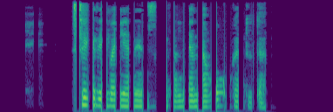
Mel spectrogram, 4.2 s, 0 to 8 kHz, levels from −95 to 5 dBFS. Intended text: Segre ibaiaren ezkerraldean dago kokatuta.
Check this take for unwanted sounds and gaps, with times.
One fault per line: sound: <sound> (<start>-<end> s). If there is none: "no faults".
sound: dropout (2.0-2.1 s)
